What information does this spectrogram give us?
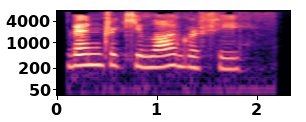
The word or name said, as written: ventriculography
